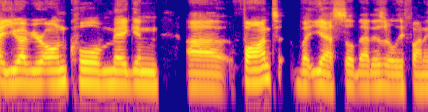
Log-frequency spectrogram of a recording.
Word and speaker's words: M3GAN: uh Meg which is with the three uh pronounced Megan is a 2022 American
